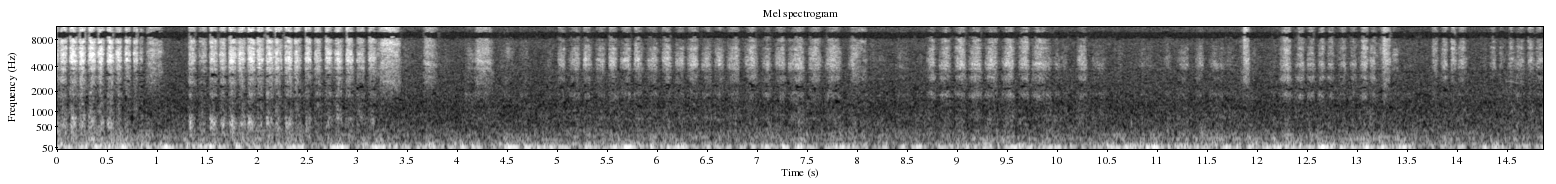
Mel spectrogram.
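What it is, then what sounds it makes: Colored pencil on a coloring book page. The tip of a blue colored pencil, held by the fingertips, scratches and rubs across a flat paper coloring book page while filling in an area. A quiet, steady scratchy rubbing runs throughout, with a low rumble underneath and faint bright hiss in rapid strokes.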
